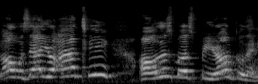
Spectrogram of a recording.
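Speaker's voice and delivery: high-pitched teasing imitation; mock taunting. Will Smith taunting the giant cockroach, mock taunting.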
